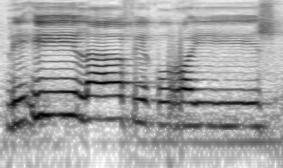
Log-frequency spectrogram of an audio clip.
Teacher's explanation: Dibaca waqaf pas ayat, nah dia berubah jadi panjang. Namanya madlin.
